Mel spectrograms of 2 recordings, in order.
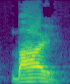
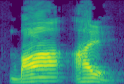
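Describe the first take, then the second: First: The vowel is said short and plain. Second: The vowel is stretched out long.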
